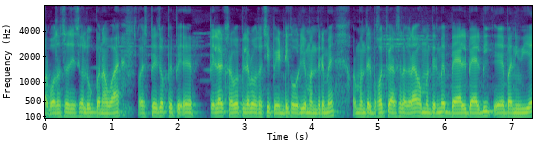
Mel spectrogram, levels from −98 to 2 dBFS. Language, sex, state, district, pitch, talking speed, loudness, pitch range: Hindi, male, Odisha, Nuapada, 105 Hz, 305 wpm, -16 LUFS, 100-105 Hz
